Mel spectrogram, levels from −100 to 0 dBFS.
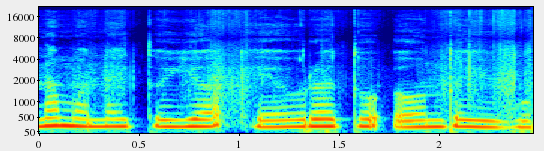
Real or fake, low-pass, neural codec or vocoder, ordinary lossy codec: real; 19.8 kHz; none; none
